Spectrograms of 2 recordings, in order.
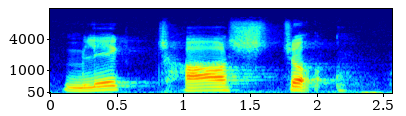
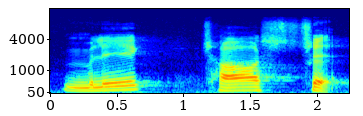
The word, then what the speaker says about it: म्लेच्छाश्च: आर्या म्लेच्छाश्च, म्लेच्छाश्च, इस प्रकार सूत्र का उच्चारण हुआ।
